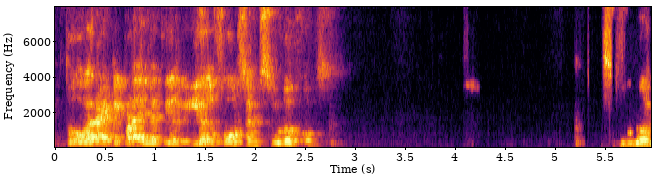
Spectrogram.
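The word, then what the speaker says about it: pseudo: सूडो में का piece silent, real force जिसको ट्रू फोर्स बोलते हैं, और सूडो फोर्स जिसको फॉल्स फोर्स बोलते हैं, इनमें फर्क क्या होता है?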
